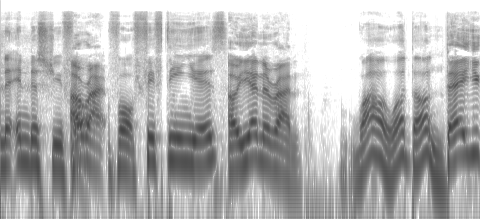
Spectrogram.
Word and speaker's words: Oyeniran: Femi Oyeniran.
